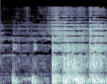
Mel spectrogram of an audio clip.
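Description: Acoustic guitar strummed: a few short strokes, then a loud, rough burst of strumming about a second in.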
